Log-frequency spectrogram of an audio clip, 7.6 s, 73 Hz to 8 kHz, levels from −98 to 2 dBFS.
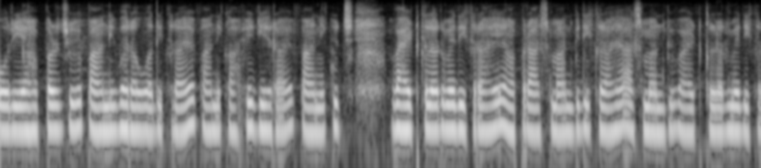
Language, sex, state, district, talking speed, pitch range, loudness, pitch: Hindi, female, Bihar, Bhagalpur, 290 wpm, 200-215 Hz, -18 LUFS, 205 Hz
